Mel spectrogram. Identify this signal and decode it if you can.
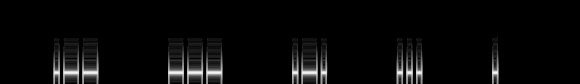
Morse code, heard as a keyed tone, about 25 wpm, spaced as for 10 wpm, 550 Hz. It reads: WORSE
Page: News Headlines in Morse Code at 10 WPM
